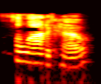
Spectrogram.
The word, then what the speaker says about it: Falotico: test to our listeners sure Karen and I'll pronounce my last name for Becky its philotic oh and I can understand why you choose not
